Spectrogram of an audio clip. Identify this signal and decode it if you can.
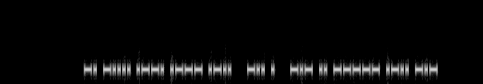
Morse code, heard as a keyed tone, about 48 wpm, 700 Hz. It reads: N6PJL DE KI0LK
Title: USA Callsign DE Callsign - 5 Characters - 50wpm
